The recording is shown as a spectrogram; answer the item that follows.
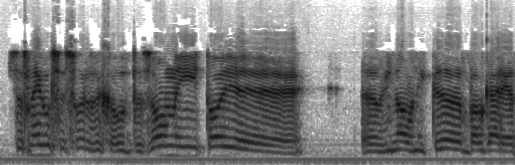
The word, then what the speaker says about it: DAZN: Това нещо да, ново за първи път матч от такава величина ние ще следим онлайн чрез платформата DAZN. Правилно ли я произнасям? – DAZN, да. Иначе и казват DAZN. – DAZN, DAZN, да. DAZN така е популярно. – Е правилното произношение, да.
